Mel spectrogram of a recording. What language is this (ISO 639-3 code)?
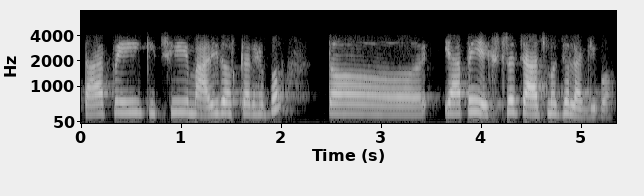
ori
